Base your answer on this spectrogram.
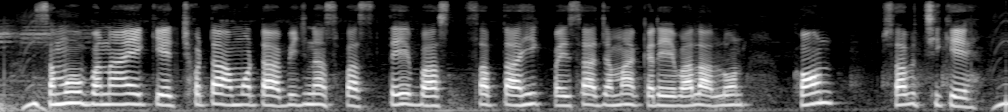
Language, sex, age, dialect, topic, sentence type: Maithili, male, 25-30, Angika, banking, question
